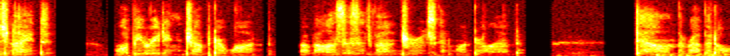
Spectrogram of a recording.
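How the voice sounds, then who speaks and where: Whispering at a moderate pace, the speaker stops for long, frequent pauses. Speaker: ASMR storyteller. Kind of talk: ASMR intro to listeners. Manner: whispered.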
